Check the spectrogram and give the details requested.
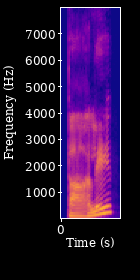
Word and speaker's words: parle: For instance, parler, past tense, parler. You see the pronunciation? It is important with present tense because when I say I speak, I don't pronounce the last E, je parle, because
